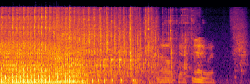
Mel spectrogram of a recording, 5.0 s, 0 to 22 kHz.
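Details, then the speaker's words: 1940 Briggs and Stratton WMB single-cylinder engine, cold, not warmed up, needing more choke: quick even firing beat around 200 pulses a minute, then dies away; runs pretty good. "It needed a little bit more choke, but anyway, it actually runs pretty good."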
